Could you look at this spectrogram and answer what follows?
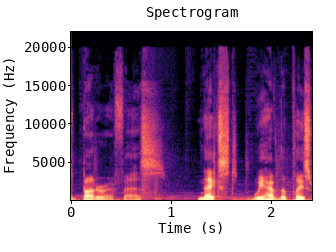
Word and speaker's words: BTRFS: You want to pick Erase Disk, and under it pick BTRFS, which is pronounced as ButterFS.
